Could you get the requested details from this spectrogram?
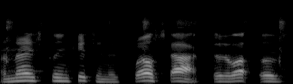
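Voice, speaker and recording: Recording at home with music in the background, a man reads through a visual novel and adds his own casual comments as a gameplay host. His voice is on the high side and he speaks at a normal speed.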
